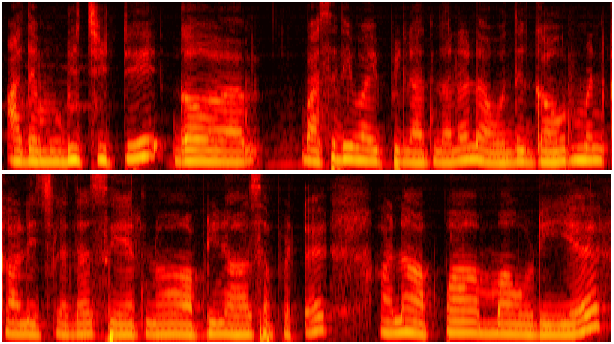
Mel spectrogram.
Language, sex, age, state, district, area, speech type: Tamil, female, 30-45, Tamil Nadu, Tiruvannamalai, rural, spontaneous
